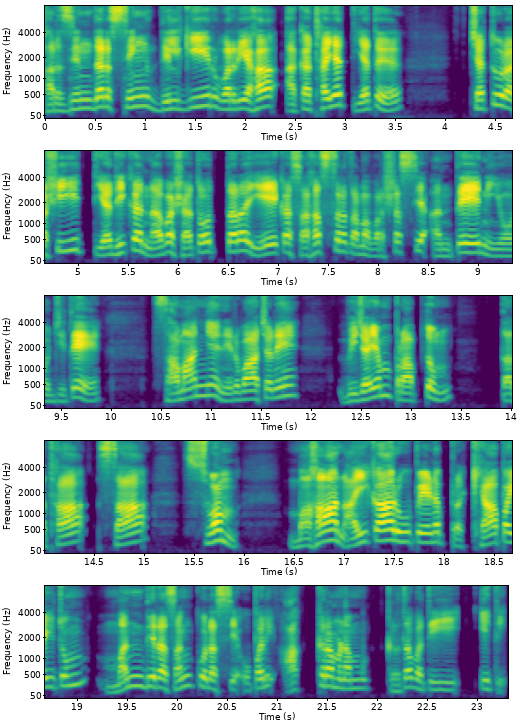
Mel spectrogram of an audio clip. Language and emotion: Sanskrit, neutral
